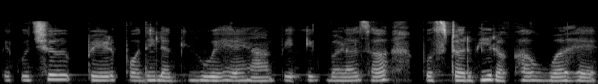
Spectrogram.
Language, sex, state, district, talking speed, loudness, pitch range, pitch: Hindi, female, Chhattisgarh, Raipur, 160 wpm, -24 LUFS, 180-195 Hz, 185 Hz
